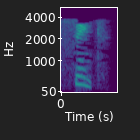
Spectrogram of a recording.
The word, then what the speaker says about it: think: I think. Think. I think. – به تلفظ دقت کنید. باید نکته‌بونی بگید. علاوه بر اون بعد از صدای تلفظش ای نیست. یه صدای بین ای و ای.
